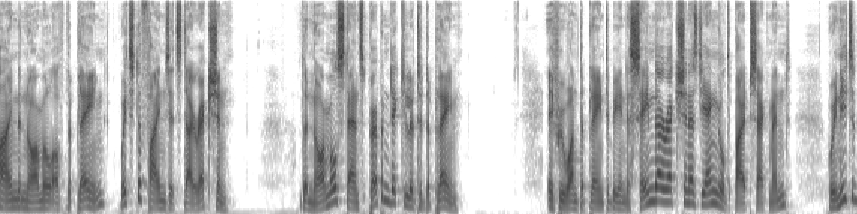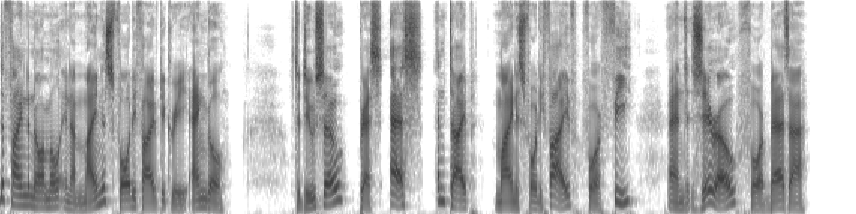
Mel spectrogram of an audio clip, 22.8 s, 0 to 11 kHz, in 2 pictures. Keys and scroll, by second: 16.5 s, 17.3 Delete, 19.4 -, 20.1 4, 20.8 5.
